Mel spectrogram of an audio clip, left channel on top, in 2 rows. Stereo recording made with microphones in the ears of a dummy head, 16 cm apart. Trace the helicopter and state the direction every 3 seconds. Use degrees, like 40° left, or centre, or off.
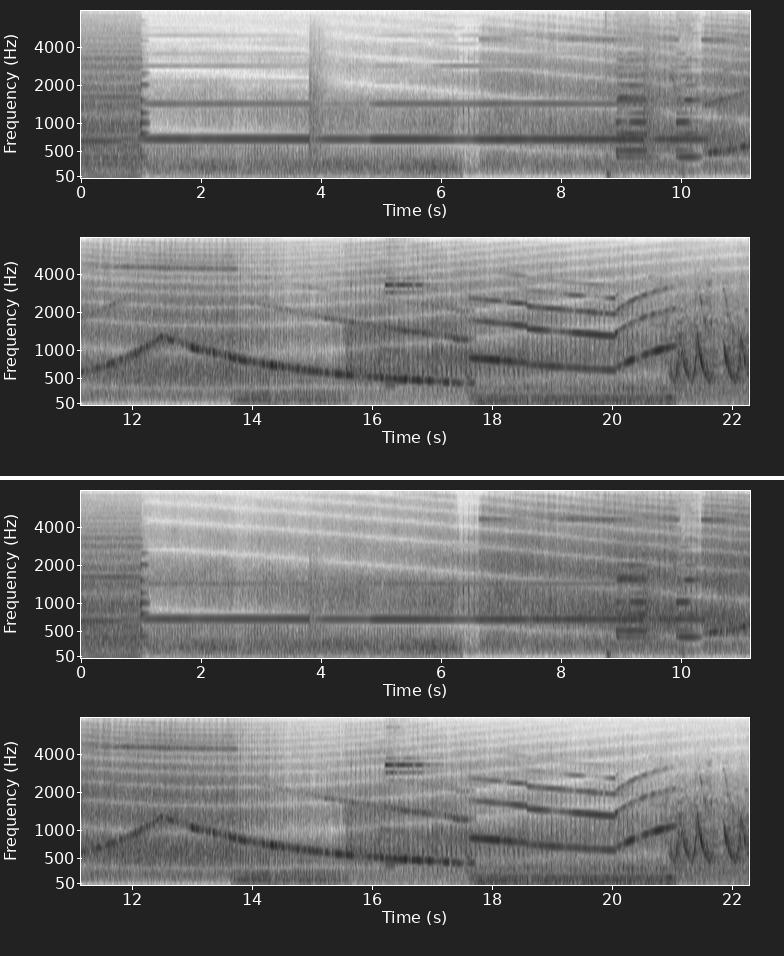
60° right, 60° right, 40° right, 20° right, 10° left, 40° left, 60° left, 70° left.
